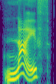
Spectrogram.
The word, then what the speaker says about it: knife: For example, in the word knife, the K is silent, and in the word hour, the H is silent, which can be confusing for beginners.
